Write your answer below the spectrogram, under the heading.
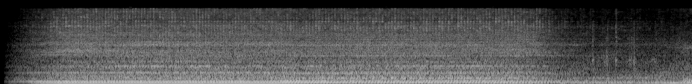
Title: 2009 A6 3.0T timing chain rattle?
